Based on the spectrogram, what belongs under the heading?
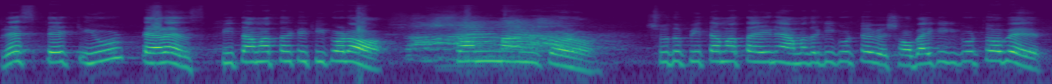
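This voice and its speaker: A woman with a Bangladeshi accent teaching an English grammar lesson in a classroom. She asks questions and answers them herself, and reads English examples slowly before translating them. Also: high-pitched, background noise. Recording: dull lo-fi sound.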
